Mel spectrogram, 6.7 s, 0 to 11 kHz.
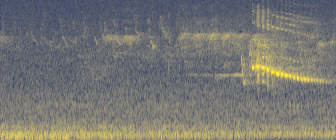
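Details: Ruddy kingfisher singing in Shizuoka Prefecture, Japan, on 2 June 2024, with several birds in a wide area: a rolling, pulsed trill sliding steadily downward over about two seconds, after high thin notes from other birds.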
